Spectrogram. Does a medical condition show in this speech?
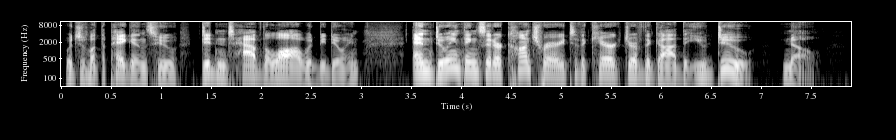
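No.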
